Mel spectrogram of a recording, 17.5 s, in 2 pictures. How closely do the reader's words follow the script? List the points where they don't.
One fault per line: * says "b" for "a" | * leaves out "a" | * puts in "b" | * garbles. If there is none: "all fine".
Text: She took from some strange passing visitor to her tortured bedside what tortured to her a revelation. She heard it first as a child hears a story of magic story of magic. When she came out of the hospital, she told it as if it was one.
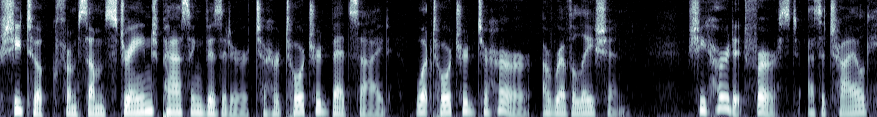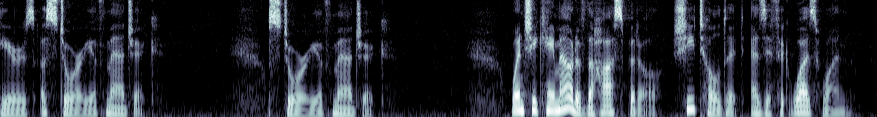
all fine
